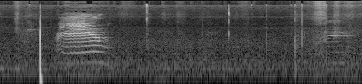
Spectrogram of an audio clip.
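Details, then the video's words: A black-and-white pet cat gives one brief, clear meow just after a sharp click, followed by near silence with faint room noise and a small knock. "cute cat"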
